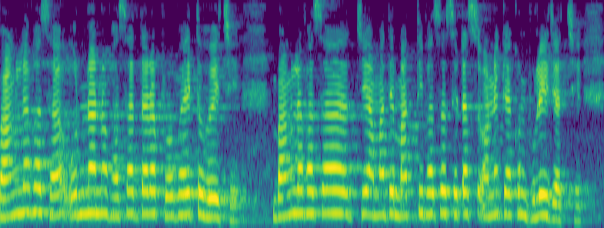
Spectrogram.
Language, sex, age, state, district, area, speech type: Bengali, female, 18-30, West Bengal, Paschim Bardhaman, urban, spontaneous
